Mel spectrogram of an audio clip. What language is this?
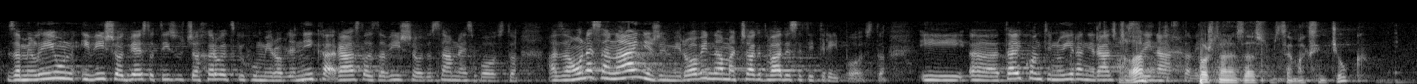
Croatian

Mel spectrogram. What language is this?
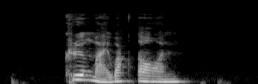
Thai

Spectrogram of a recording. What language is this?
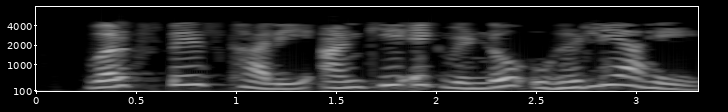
Marathi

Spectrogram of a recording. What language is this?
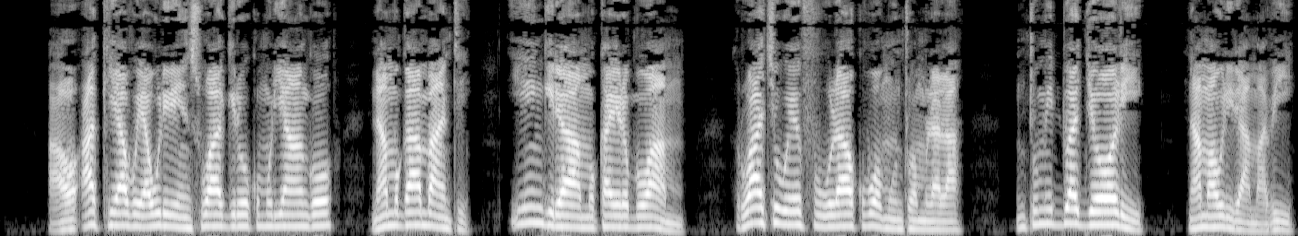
Ganda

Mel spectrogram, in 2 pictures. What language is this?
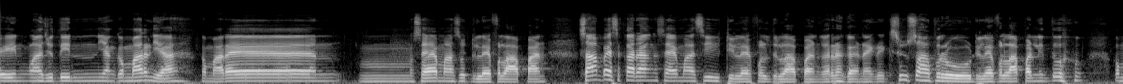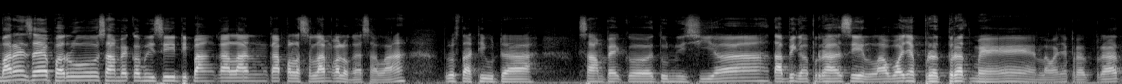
Indonesian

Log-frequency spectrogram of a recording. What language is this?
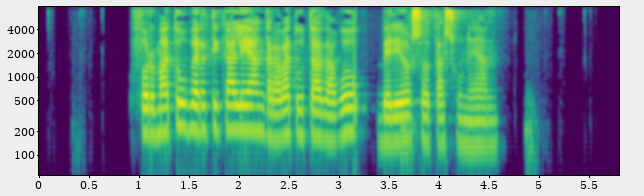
Basque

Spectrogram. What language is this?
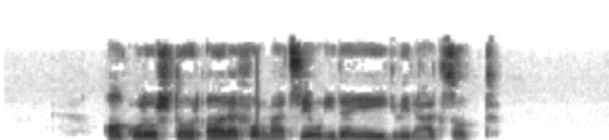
Hungarian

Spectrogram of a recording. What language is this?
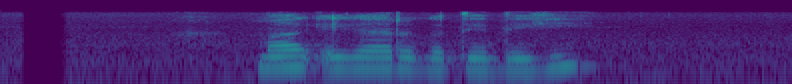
Nepali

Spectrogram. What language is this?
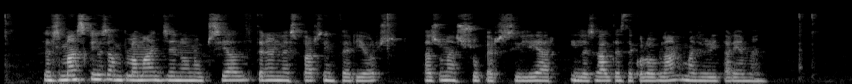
Catalan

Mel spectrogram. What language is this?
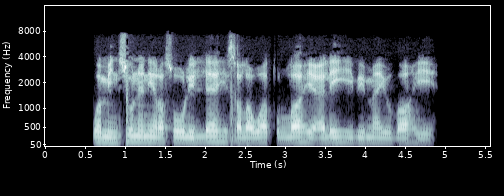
Arabic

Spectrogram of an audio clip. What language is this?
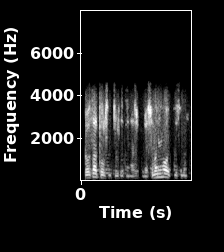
Kashmiri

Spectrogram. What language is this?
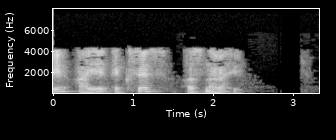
Marathi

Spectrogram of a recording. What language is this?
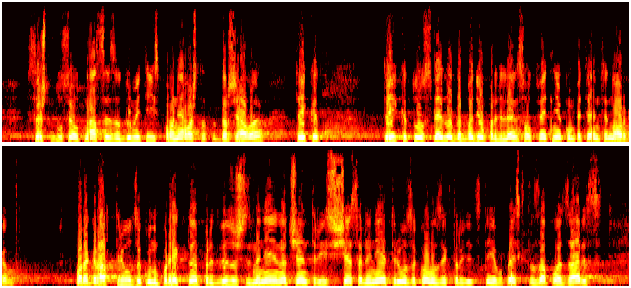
Bulgarian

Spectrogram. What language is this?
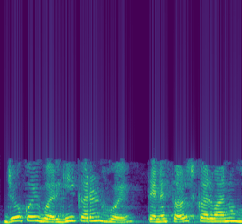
Gujarati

